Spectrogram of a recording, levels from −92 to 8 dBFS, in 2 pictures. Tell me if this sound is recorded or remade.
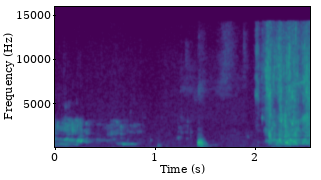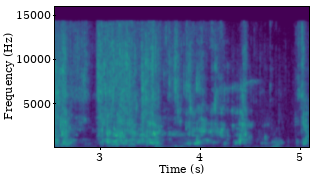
recorded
